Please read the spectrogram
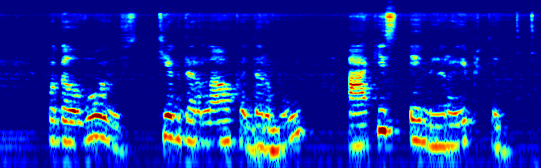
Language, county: Lithuanian, Utena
